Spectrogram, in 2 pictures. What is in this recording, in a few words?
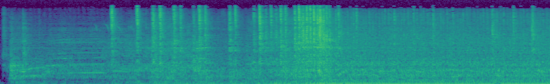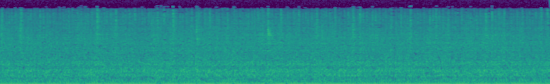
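panzer iv ext start idle steady blips, tank; Panzer IV Ausf. G; Pole Position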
